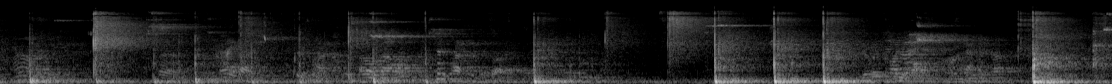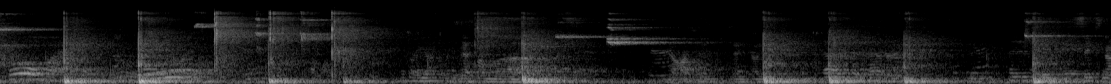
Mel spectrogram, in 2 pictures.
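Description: Volleyball rally in a large gym: a series of sharp hits on the ball, echoing around the hall, with short high squeaks from sneakers on the court floor near the middle and players' voices calling out.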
